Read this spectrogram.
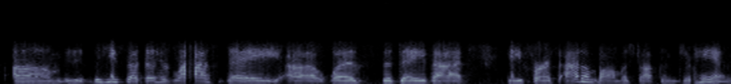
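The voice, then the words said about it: Southern American accent. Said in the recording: “Southern accent won't let me say it correctly”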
